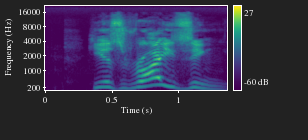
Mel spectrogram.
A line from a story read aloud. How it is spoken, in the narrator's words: exclaimed Henry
